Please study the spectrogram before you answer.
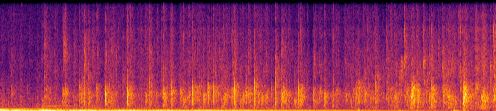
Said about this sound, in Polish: Brawa dla ciebie, ale brawa przede wszystkim dla tej niesamowitej dziewczyny.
